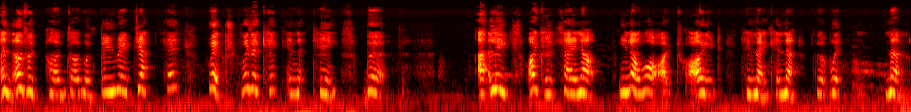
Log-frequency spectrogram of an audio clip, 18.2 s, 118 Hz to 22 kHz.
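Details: Dysarthria in a 17-year-old female with cerebral palsy present since birth, diagnosed at 14 months, affecting her speech; speech therapy from an early age.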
